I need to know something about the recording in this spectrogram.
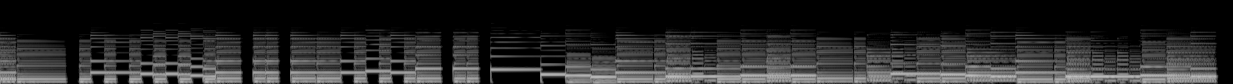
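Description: Computer playback of a guitar tab in a clean, electric-piano-like synthesized tone at 120 BPM. It plays short, choppy chord and note figures, then one briefly held note about five seconds in, then a steadier run of eighth-note chords.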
